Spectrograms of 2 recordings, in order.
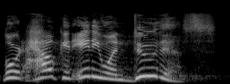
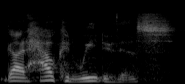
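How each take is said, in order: First: High, slow cry of outrage to God; re-enacted angry prayer. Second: Low, soft, chastened prayer; hushed and low, confessing; humbled realization. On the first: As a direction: protest in anger, pitch raised, words drawn out. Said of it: "I would get so angry". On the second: Retold or imitated. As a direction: ask it quietly, turning the blame inward. Humbled realization after his angry prayer.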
